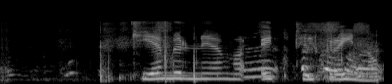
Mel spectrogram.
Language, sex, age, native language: Icelandic, male, 9, Icelandic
